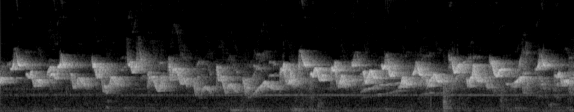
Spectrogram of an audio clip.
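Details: An Ultramarine Grosbeak (azulão) warbles a fast, unbroken stream of high twittering notes, its quiet subsong warm-up, over a faint steady electrical hum.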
